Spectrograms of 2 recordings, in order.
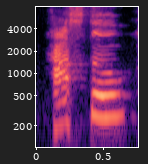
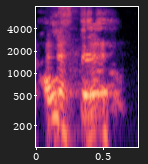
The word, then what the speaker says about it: hostel: You mispronounced that like a motherfucker, bro. Hostile. There you go. Hostel. Hostel. Hostess. That's what they call it. A hostel.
